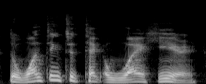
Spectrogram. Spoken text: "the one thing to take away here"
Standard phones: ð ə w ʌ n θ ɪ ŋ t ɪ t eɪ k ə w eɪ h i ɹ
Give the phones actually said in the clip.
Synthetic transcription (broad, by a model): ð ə w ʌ n t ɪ ŋ t ɪ t eɪ k ə w eɪ h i ɹ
